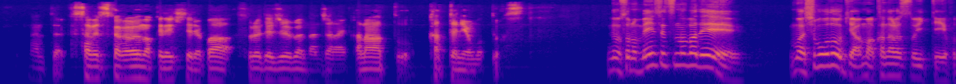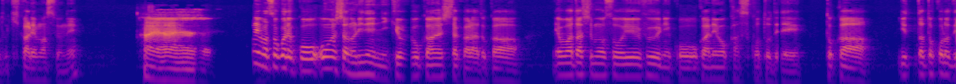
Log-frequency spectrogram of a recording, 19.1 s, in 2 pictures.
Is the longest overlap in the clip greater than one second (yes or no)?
no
